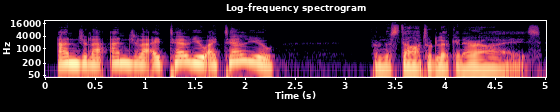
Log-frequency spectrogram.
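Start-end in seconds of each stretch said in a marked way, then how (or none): 0.1-2.3 high, frantic repeated plea; begging the name in terror, voice climbing high; panicked pleading. Acted. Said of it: "all she can say is".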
